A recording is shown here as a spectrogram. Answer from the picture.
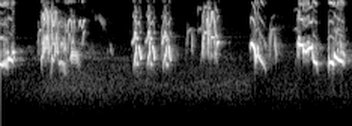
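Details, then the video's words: Short burst of American robin song, with varied whistled phrases, some clustered in quick pairs and triplets, others squeakier and higher. "American Robin Song"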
